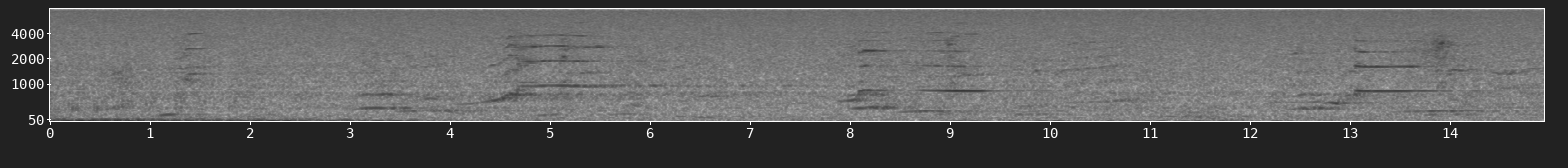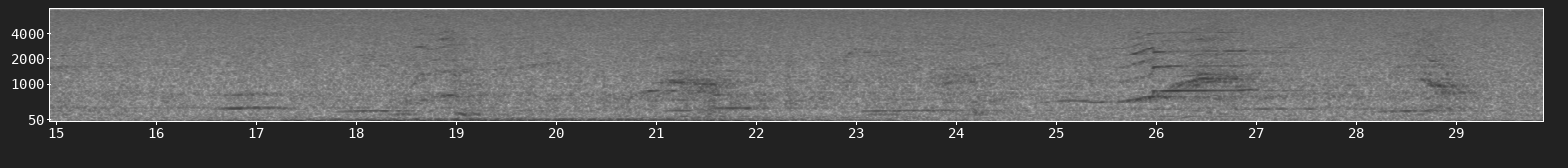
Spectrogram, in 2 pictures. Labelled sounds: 1.3	1.6	humpback whale, 1.1 to 1.4 kHz
4.5	5.6	humpback whale, 0.80 to 4.2 kHz
8.1	9.4	humpback whale, 0.80 to 3.4 kHz
13.0	14.7	humpback whale, 0.80 to 1.9 kHz
21.0	21.6	humpback whale, 0.80 to 1.2 kHz
25.6	26.9	humpback whale, 0.80 to 4.3 kHz
28.6	28.9	humpback whale, 0.80 to 1.2 kHz

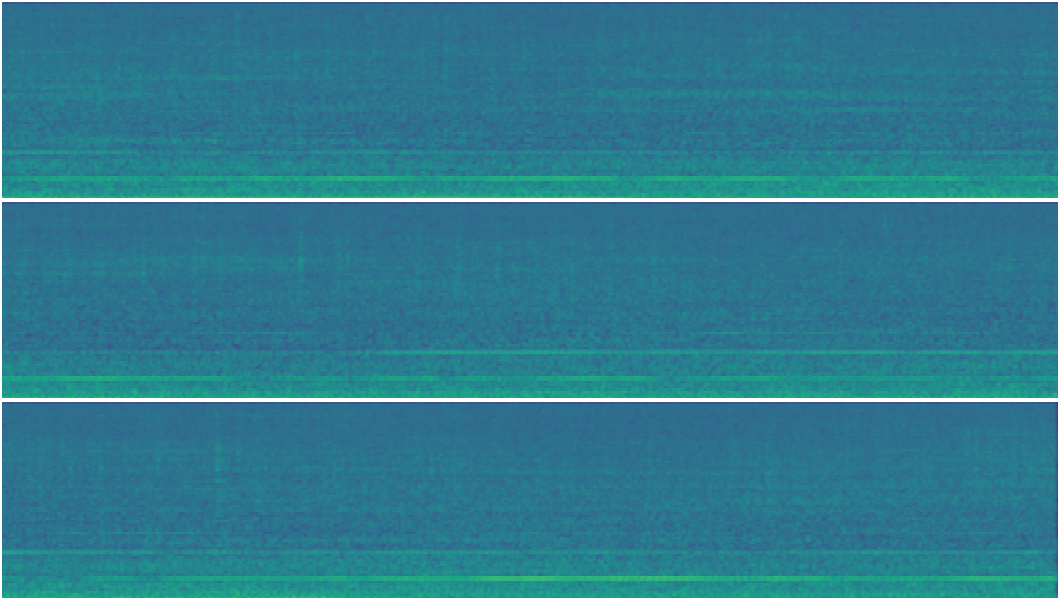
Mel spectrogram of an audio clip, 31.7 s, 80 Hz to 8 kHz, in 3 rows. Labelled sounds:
7.5	7.8	vessel noise, 5.0 to 5.1 kHz
14.7	15.1	vessel noise, 0.80 to 0.86 kHz

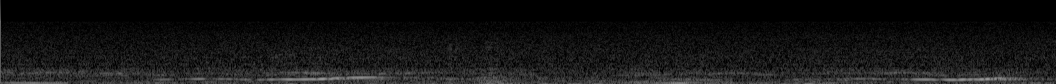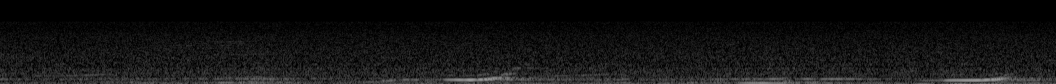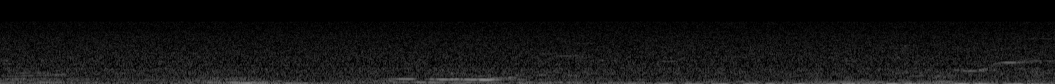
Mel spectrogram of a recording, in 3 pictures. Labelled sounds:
26.7	26.9	humpback whale, 1.3 to 1.5 kHz
31.0	31.4	humpback whale, 0.80 to 1.2 kHz

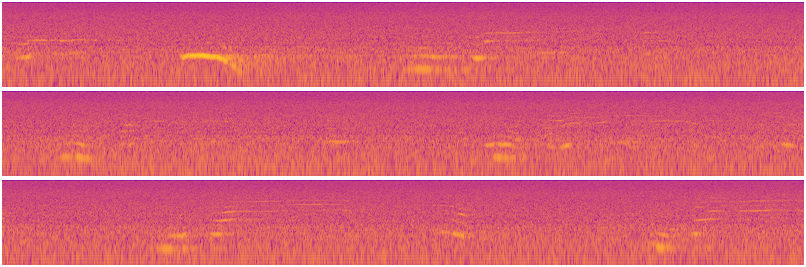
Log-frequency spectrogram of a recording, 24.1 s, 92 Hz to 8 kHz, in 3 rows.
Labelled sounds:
0.2	0.9	humpback whale, 0.99 to 1.2 kHz
4.8	5.2	humpback whale, 1.5 to 1.6 kHz
18.1	19.3	humpback whale, 0.90 to 2.8 kHz
22.9	24.0	humpback whale, 0.93 to 2.8 kHz

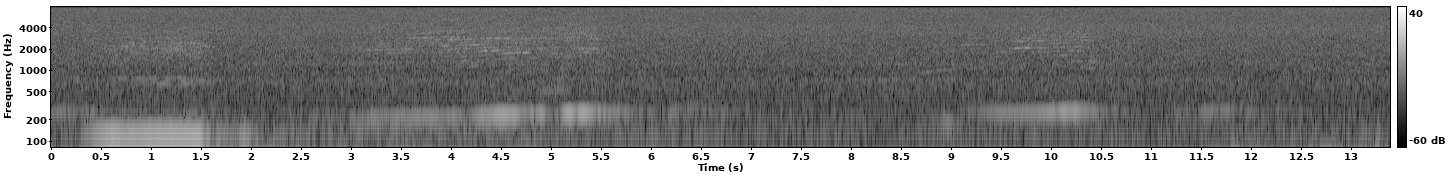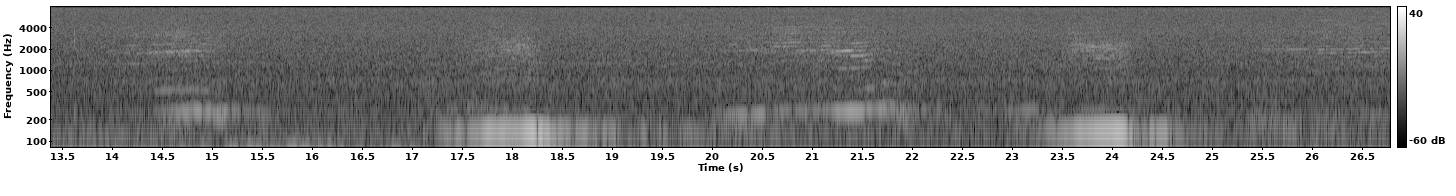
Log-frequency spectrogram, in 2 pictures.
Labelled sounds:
3.6	4.8	humpback whale, 1.7 to 3.7 kHz
9.6	9.8	humpback whale, 2.0 to 2.2 kHz
14.3	14.9	humpback whale, 1.6 to 2.0 kHz
20.2	21.6	humpback whale, 1.5 to 4.2 kHz
23.6	24.1	humpback whale, 1.9 to 2.3 kHz

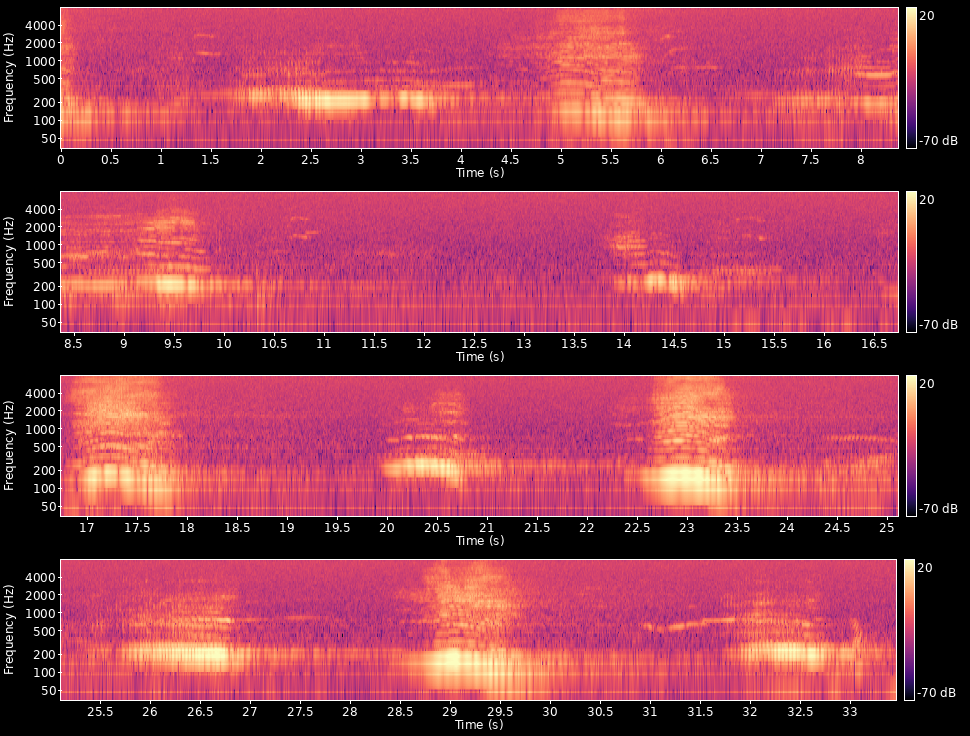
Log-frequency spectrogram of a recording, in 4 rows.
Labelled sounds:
1.3	1.6	humpback whale, 1.2 to 2.8 kHz
4.8	5.5	humpback whale, 0.80 to 1.5 kHz
5.9	6.6	humpback whale, 0.80 to 2.7 kHz
8.2	9.8	humpback whale, 0.99 to 3.2 kHz
10.6	10.9	humpback whale, 1.2 to 1.5 kHz
13.8	14.2	humpback whale, 0.83 to 1.4 kHz
17.1	17.8	humpback whale, 1.4 to 3.8 kHz
20.4	20.8	humpback whale, 1.8 to 2.8 kHz
22.2	23.5	humpback whale, 0.83 to 7.4 kHz
26.4	26.8	humpback whale, 0.80 to 0.86 kHz
27.3	27.7	humpback whale, 0.80 to 0.90 kHz
28.9	29.8	humpback whale, 0.86 to 1.6 kHz
31.5	32.3	humpback whale, 0.80 to 1.6 kHz

